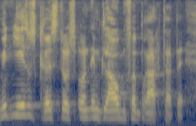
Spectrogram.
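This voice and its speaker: On a very clean recording with a silent background, a man with a fairly high pitch speaks at a fairly slow pace with lively intonation. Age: 40s. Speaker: church elder and preacher. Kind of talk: bible study sermon. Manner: halting, many fillers and repetitions; earnest.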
